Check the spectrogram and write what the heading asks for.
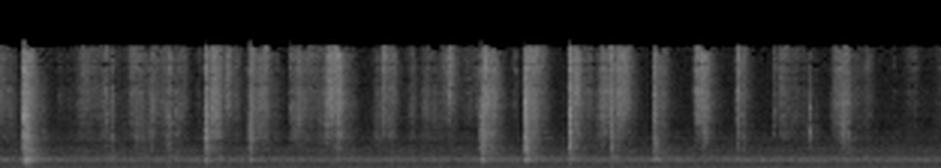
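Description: A deck of tarot cards being shuffled by hand, overhand: soft, irregular clicks and slides of cards dropping from one hand to the other.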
